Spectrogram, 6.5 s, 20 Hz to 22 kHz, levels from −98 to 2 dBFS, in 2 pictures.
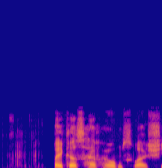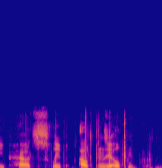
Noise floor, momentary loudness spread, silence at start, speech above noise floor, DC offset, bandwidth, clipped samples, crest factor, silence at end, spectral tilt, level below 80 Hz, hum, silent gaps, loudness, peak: -63 dBFS; 17 LU; 1.1 s; 36 dB; under 0.1%; 7.8 kHz; under 0.1%; 24 dB; 0.6 s; -5 dB/octave; -70 dBFS; none; none; -28 LUFS; -6 dBFS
